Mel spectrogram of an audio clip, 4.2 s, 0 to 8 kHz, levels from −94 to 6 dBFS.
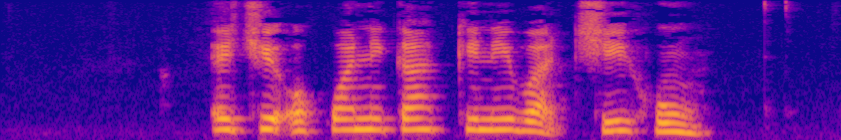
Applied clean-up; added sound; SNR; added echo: none; none; none; none.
